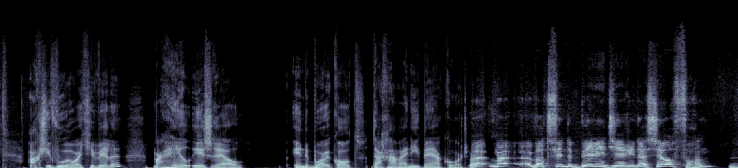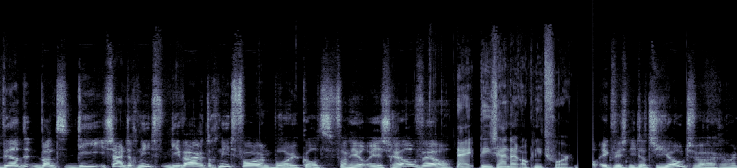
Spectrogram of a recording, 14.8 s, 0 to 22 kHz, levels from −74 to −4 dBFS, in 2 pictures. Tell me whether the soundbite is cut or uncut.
cut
